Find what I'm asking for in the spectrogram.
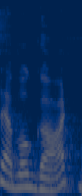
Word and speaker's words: avant-garde: The spelling, sorry, the pronunciation is avant-garde, but it is written as A-V-A-N-T, avant-garde, G-A-R-D-E. That is the spelling, but it is pronounced as avant-garde.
